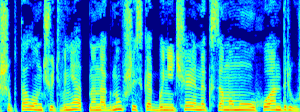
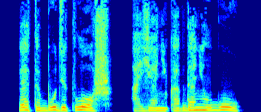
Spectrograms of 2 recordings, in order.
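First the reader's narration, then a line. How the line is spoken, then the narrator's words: Calm whisper. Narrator (Russian): спокойно таким же шепотом отвечал Андрюша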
